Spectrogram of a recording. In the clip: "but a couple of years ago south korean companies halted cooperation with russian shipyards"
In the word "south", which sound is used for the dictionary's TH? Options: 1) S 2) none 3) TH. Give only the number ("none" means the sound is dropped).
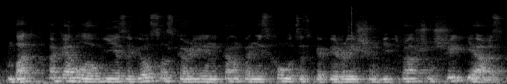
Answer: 1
